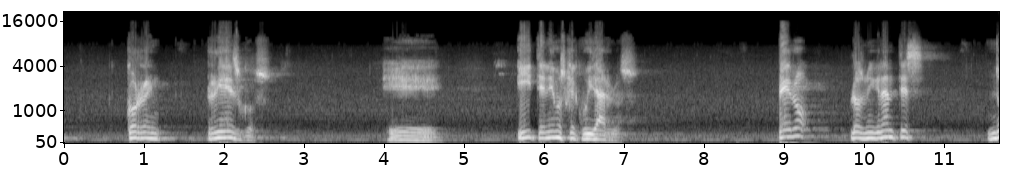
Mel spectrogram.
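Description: An elderly man speaks slowly and calmly into a microphone, in short phrases with pauses.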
